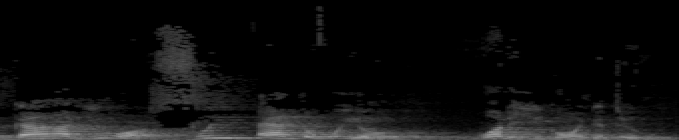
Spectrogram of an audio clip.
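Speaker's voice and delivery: high, stretched-out exasperated challenge to God; frustrated plea, pitched high then dropping; frustrated Habakkuk. Acted. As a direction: demand answers in mounting exasperation. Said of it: "He's frustrated".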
